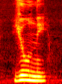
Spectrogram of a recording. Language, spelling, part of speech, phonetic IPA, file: Ukrainian, юний, adjective, [ˈjunei̯], Uk-юний.ogg
- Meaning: young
